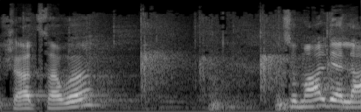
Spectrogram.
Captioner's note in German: Beifall SPD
